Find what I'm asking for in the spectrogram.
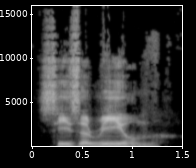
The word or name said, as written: Caesarium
